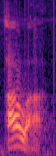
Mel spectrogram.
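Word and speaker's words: אלה: of this word curse, which again is Aleph Lamet He, pronounced Allah.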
